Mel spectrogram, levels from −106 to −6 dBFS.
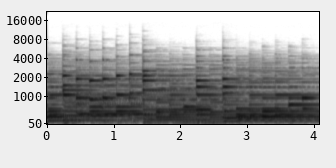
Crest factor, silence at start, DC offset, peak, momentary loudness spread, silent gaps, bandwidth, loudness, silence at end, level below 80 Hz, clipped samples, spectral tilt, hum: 14 dB; 0 s; under 0.1%; 0 dBFS; 3 LU; none; 6.2 kHz; -15 LUFS; 0 s; -42 dBFS; under 0.1%; -8.5 dB/octave; none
